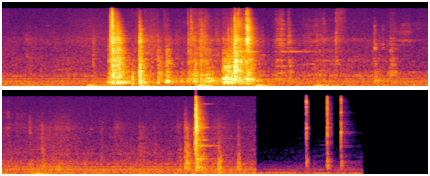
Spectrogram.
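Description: Metal door of a Westinghouse circuit-breaker panel opened with a burst of clatter and rattling, followed about six seconds in by a single sharp click of a breaker being switched. The sound then cuts out near the end.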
